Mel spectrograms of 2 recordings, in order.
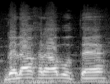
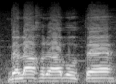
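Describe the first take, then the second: No difference in how they are said.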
